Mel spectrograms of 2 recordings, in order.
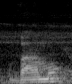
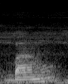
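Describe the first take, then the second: No difference in how they are said.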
